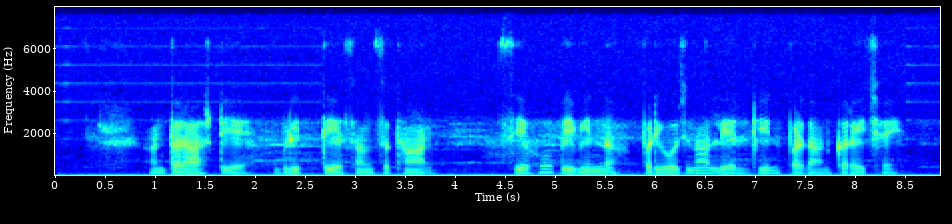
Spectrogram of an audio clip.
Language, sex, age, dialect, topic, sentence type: Maithili, male, 18-24, Eastern / Thethi, banking, statement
